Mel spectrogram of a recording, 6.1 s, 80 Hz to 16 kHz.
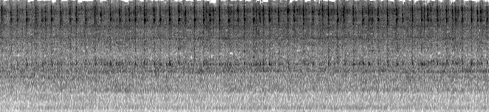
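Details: Citroen C3 HDi diesel that died while driving and then cranked without starting, now running after bypassing a cut CKP sensor wire pin: steady clattery idle ticking about three times a second, even and unbroken. Wiring fault confirmed; sensor OK.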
